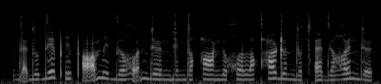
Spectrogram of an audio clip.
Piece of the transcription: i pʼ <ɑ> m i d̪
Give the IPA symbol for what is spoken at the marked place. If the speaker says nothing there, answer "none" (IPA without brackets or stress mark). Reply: ɑ̰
